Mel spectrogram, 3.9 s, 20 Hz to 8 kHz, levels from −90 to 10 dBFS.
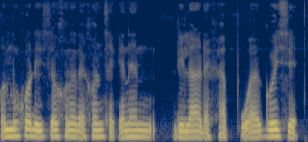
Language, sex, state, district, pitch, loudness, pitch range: Assamese, male, Assam, Sonitpur, 135 Hz, -15 LUFS, 125-140 Hz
